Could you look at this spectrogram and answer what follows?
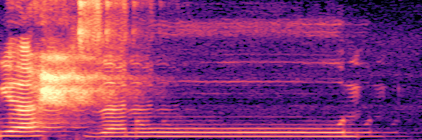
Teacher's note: یحزنون میں واو ساکن سے پہلے پیش ہے، واو مدہ کا قاعدہ اور حرف مدہ کے بعد عارضی سکون یعنی وقف کی وجہ سے ہم نون کو ساکن کریں گے تو یہاں پر مد عارض کا قاعدہ ہوگا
